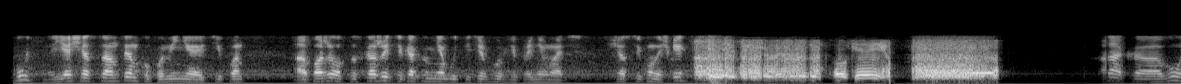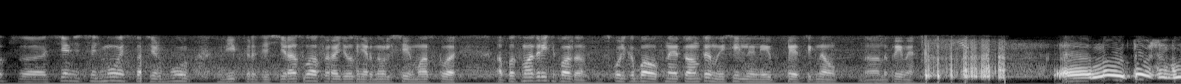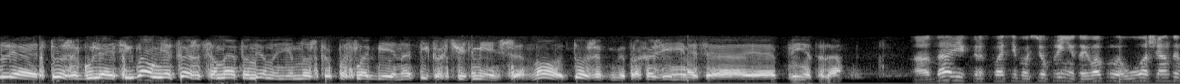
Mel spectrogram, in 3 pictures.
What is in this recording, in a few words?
qso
